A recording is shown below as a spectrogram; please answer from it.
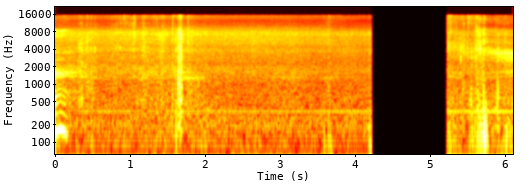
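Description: Low, even background noise with a faint steady hum and a sharp click about a second and a half in, then a few more clicks near the end. The sound drops out completely for about a second past the middle.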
